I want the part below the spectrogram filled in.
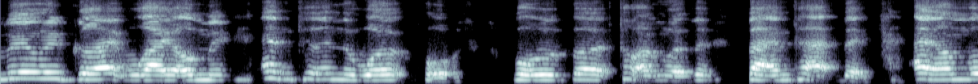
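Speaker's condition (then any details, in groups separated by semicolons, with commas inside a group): Cerebral palsy; since birth, physical disability only, manual wheelchair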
